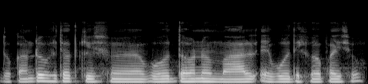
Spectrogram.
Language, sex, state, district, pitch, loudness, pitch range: Assamese, male, Assam, Sonitpur, 130 Hz, -16 LUFS, 125-135 Hz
